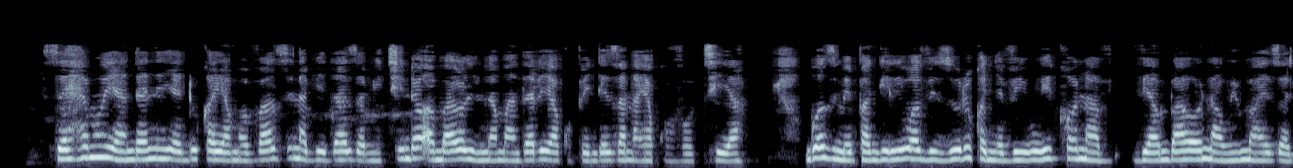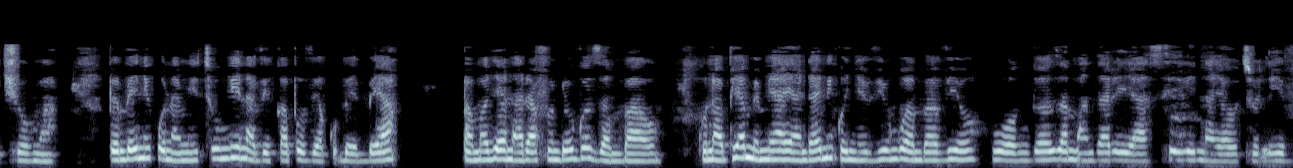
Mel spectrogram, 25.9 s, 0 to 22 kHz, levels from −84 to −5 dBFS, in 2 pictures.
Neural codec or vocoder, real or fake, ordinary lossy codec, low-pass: codec, 16 kHz, 8 kbps, FreqCodec, larger model; fake; AAC, 32 kbps; 7.2 kHz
